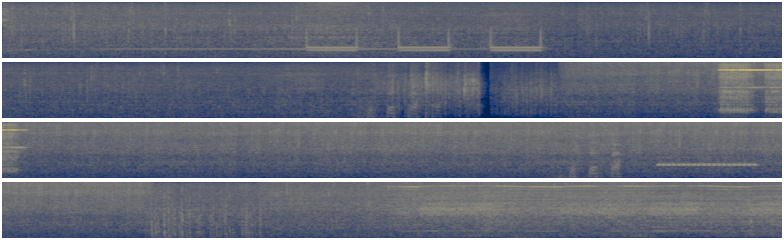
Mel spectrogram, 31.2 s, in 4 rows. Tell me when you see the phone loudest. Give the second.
15 s.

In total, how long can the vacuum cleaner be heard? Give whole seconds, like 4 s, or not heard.
9 s.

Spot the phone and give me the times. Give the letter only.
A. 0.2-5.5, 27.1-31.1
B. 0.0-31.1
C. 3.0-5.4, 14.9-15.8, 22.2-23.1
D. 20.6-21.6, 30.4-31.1
C.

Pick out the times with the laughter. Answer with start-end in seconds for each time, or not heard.
11.2-12.2, 21.1-21.8.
